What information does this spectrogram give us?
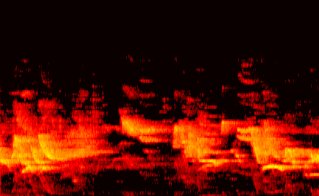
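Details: Eurasian siskin song in a short burst of dense, high twittering, broken by two brief pauses before resuming with thin wheezy notes.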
